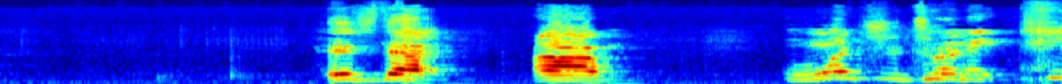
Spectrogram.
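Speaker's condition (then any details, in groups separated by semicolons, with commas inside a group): Cerebral palsy; brain cell damage at birth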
